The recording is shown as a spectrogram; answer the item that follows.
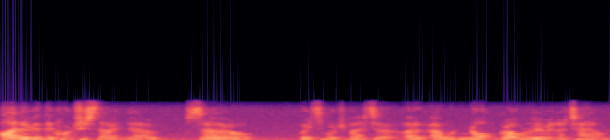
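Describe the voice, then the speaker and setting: Spoken with a British accent, the delivery is fairly slow, with ordinary pitch variation. Room echo is audible, along with noticeable background noise. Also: woman. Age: 70s. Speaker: lifestyle vlogger. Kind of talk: casual chat. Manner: hesitant, many fillers.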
